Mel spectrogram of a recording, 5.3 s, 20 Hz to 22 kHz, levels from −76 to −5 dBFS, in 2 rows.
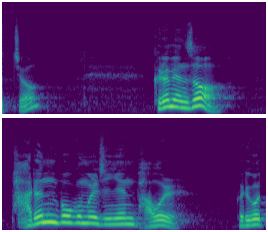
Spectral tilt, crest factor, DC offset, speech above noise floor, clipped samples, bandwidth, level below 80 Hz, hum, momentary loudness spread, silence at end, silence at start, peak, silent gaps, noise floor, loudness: -7 dB/octave; 18 dB; under 0.1%; 39 dB; under 0.1%; 12 kHz; -78 dBFS; none; 15 LU; 0 s; 0.15 s; -8 dBFS; none; -64 dBFS; -26 LUFS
